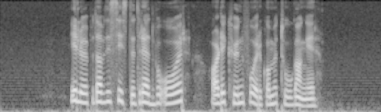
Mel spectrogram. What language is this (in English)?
Norwegian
